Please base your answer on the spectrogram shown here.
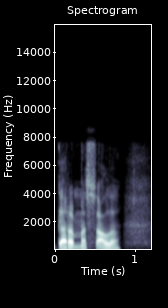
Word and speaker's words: garam masala: But it's pronounced garam masala, and it's a spice mix basically.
